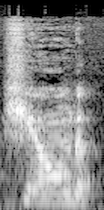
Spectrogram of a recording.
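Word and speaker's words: 兄: Next है जी हमारे पास एक्स, आपको पता है हम किस तरह प्रोनाउंस करते हैं, किस तरह, शीन की तरह, ठीक है, श। तो XIONG क्या बन जाएगा, श्योंग, ठीक है, श्योंग।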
